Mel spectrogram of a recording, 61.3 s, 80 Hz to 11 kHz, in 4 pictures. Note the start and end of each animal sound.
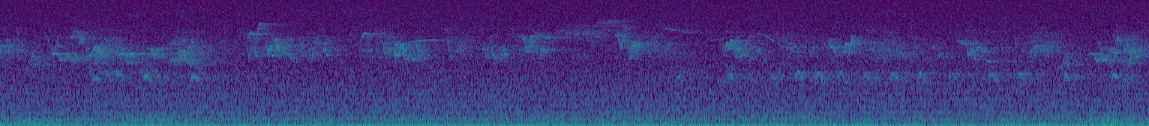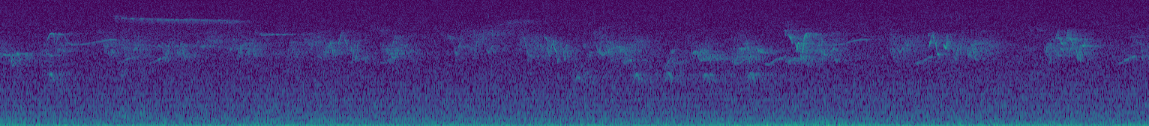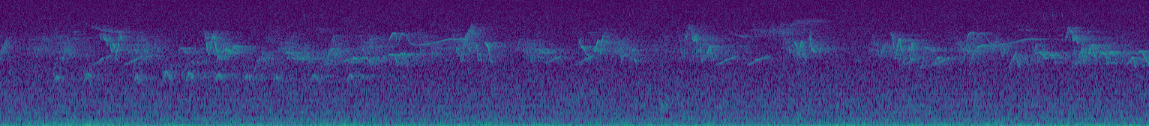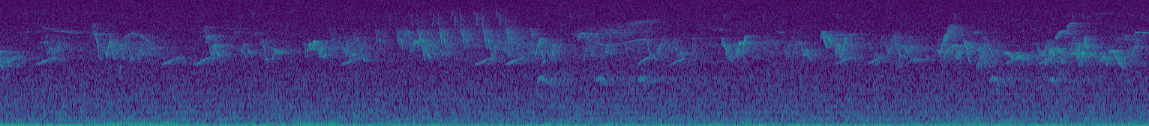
0.0s-2.7s: Rose-breasted Grosbeak (Pheucticus ludovicianus)
0.0s-11.6s: Red-eyed Vireo (Vireo olivaceus)
0.9s-2.8s: American Crow (Corvus brachyrhynchos)
4.6s-6.1s: Eastern Wood-Pewee (Contopus virens)
7.0s-8.4s: Black-throated Blue Warbler (Setophaga caerulescens)
9.9s-10.9s: Eastern Wood-Pewee (Contopus virens)
10.2s-16.6s: American Crow (Corvus brachyrhynchos)
12.3s-61.3s: Red-eyed Vireo (Vireo olivaceus)
15.7s-17.3s: Eastern Wood-Pewee (Contopus virens)
16.6s-19.0s: Downy Woodpecker (Dryobates pubescens)
21.0s-22.4s: Black-throated Blue Warbler (Setophaga caerulescens)
22.5s-25.1s: American Crow (Corvus brachyrhynchos)
24.0s-26.7s: Rose-breasted Grosbeak (Pheucticus ludovicianus)
25.7s-27.2s: Eastern Wood-Pewee (Contopus virens)
27.4s-27.8s: Tufted Titmouse (Baeolophus bicolor)
31.0s-36.4s: American Crow (Corvus brachyrhynchos)
31.9s-32.6s: Tufted Titmouse (Baeolophus bicolor)
32.4s-36.5s: Rose-breasted Grosbeak (Pheucticus ludovicianus)
35.6s-37.1s: Eastern Wood-Pewee (Contopus virens)
37.8s-38.8s: Tufted Titmouse (Baeolophus bicolor)
40.1s-41.0s: Tufted Titmouse (Baeolophus bicolor)
40.3s-41.7s: Black-throated Blue Warbler (Setophaga caerulescens)
42.2s-46.8s: Rose-breasted Grosbeak (Pheucticus ludovicianus)
43.3s-45.0s: Eastern Wood-Pewee (Contopus virens)
47.5s-48.3s: Eastern Wood-Pewee (Contopus virens)
48.0s-48.8s: Tufted Titmouse (Baeolophus bicolor)
50.3s-51.0s: Tufted Titmouse (Baeolophus bicolor)
50.9s-53.2s: Ovenbird (Seiurus aurocapilla)
52.3s-53.1s: Tufted Titmouse (Baeolophus bicolor)
52.8s-55.3s: American Crow (Corvus brachyrhynchos)
53.4s-55.0s: Black-throated Blue Warbler (Setophaga caerulescens)
53.4s-54.9s: Eastern Wood-Pewee (Contopus virens)
54.4s-55.5s: Tufted Titmouse (Baeolophus bicolor)
56.9s-57.9s: Tufted Titmouse (Baeolophus bicolor)
57.7s-61.1s: Rose-breasted Grosbeak (Pheucticus ludovicianus)
58.9s-60.5s: American Crow (Corvus brachyrhynchos)
60.1s-61.3s: Song Sparrow (Melospiza melodia)

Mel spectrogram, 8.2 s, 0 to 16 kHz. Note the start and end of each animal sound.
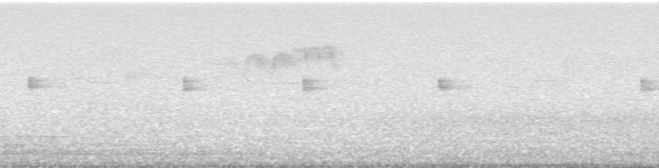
0.3s-0.6s: Swainson's Thrush (Catharus ustulatus)
2.2s-2.6s: Swainson's Thrush (Catharus ustulatus)
2.8s-4.3s: Northern Parula (Setophaga americana)
3.7s-4.0s: Swainson's Thrush (Catharus ustulatus)
5.3s-5.7s: Swainson's Thrush (Catharus ustulatus)
7.9s-8.2s: Swainson's Thrush (Catharus ustulatus)

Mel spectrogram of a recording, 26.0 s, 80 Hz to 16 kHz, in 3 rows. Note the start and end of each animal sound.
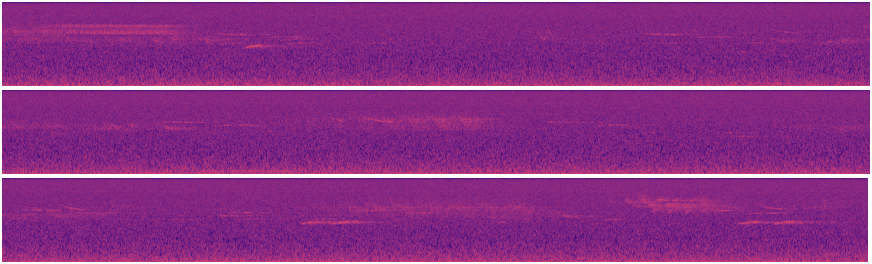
0.3s-1.9s: Pine Warbler (Setophaga pinus)
2.1s-3.0s: Tufted Titmouse (Baeolophus bicolor)
6.2s-7.4s: Black-capped Chickadee (Poecile atricapillus)
7.6s-10.0s: Scarlet Tanager (Piranga olivacea)
10.2s-11.3s: Black-capped Chickadee (Poecile atricapillus)
11.3s-13.7s: Ovenbird (Seiurus aurocapilla)
11.7s-13.4s: Black-throated Blue Warbler (Setophaga caerulescens)
14.0s-15.1s: Black-capped Chickadee (Poecile atricapillus)
17.4s-18.5s: Black-capped Chickadee (Poecile atricapillus)
17.5s-19.0s: Black-throated Blue Warbler (Setophaga caerulescens)
20.1s-21.1s: Tufted Titmouse (Baeolophus bicolor)
20.5s-22.6s: Ovenbird (Seiurus aurocapilla)
23.4s-24.7s: Chestnut-sided Warbler (Setophaga pensylvanica)
24.6s-25.5s: Tufted Titmouse (Baeolophus bicolor)
24.8s-26.0s: Black-throated Blue Warbler (Setophaga caerulescens)

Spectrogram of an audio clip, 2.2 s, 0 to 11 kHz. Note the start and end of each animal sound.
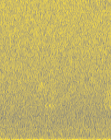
0.0s-2.2s: Red-eyed Vireo (Vireo olivaceus)

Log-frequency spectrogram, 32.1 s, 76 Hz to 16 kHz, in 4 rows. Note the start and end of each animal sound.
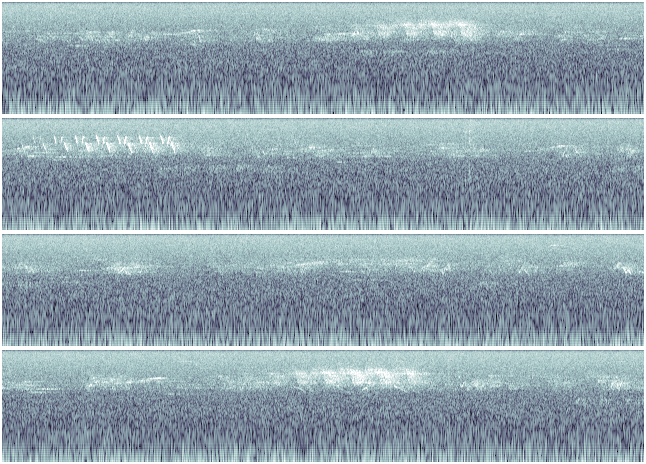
0.5s-32.1s: Red-eyed Vireo (Vireo olivaceus)
1.4s-2.8s: Eastern Wood-Pewee (Contopus virens)
3.7s-6.2s: Ovenbird (Seiurus aurocapilla)
7.1s-8.6s: Eastern Wood-Pewee (Contopus virens)
8.2s-10.4s: Ovenbird (Seiurus aurocapilla)
9.7s-11.3s: American Crow (Corvus brachyrhynchos)
14.4s-15.3s: Eastern Wood-Pewee (Contopus virens)
19.2s-20.1s: Eastern Wood-Pewee (Contopus virens)
24.0s-25.0s: Wood Thrush (Hylocichla mustelina)
25.3s-26.3s: Eastern Wood-Pewee (Contopus virens)
26.0s-26.6s: Wood Thrush (Hylocichla mustelina)
27.3s-29.6s: Ovenbird (Seiurus aurocapilla)

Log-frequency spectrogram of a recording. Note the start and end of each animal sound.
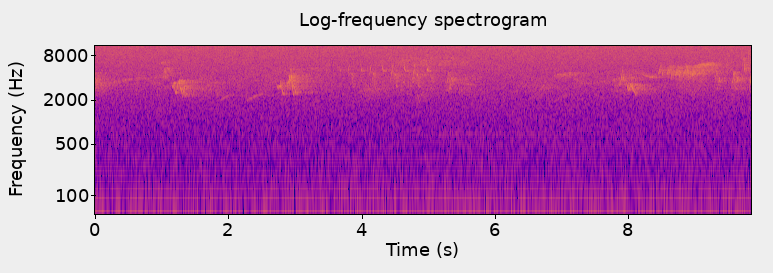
0.0s-0.8s: Eastern Wood-Pewee (Contopus virens)
0.0s-9.8s: Red-eyed Vireo (Vireo olivaceus)
1.7s-2.6s: Tufted Titmouse (Baeolophus bicolor)
3.6s-5.3s: Ovenbird (Seiurus aurocapilla)
6.8s-8.1s: Eastern Wood-Pewee (Contopus virens)
7.8s-9.6s: Black-throated Blue Warbler (Setophaga caerulescens)

